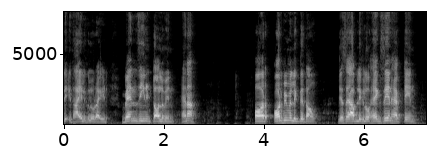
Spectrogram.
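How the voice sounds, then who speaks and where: Bright, lively chemistry teacher. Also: male voice, fairly high pitch, smooth. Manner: lively, repeats key phrases, asks and answers his own questions. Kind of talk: exam-prep chemistry lesson.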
